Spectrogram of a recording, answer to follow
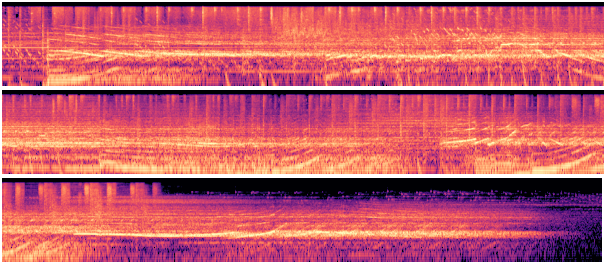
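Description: Several overdubbed double bass parts, bowed, playing sliding notes that glide up and down over a held high line and lower bass glides. The music dips briefly midway and fades out near the end.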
